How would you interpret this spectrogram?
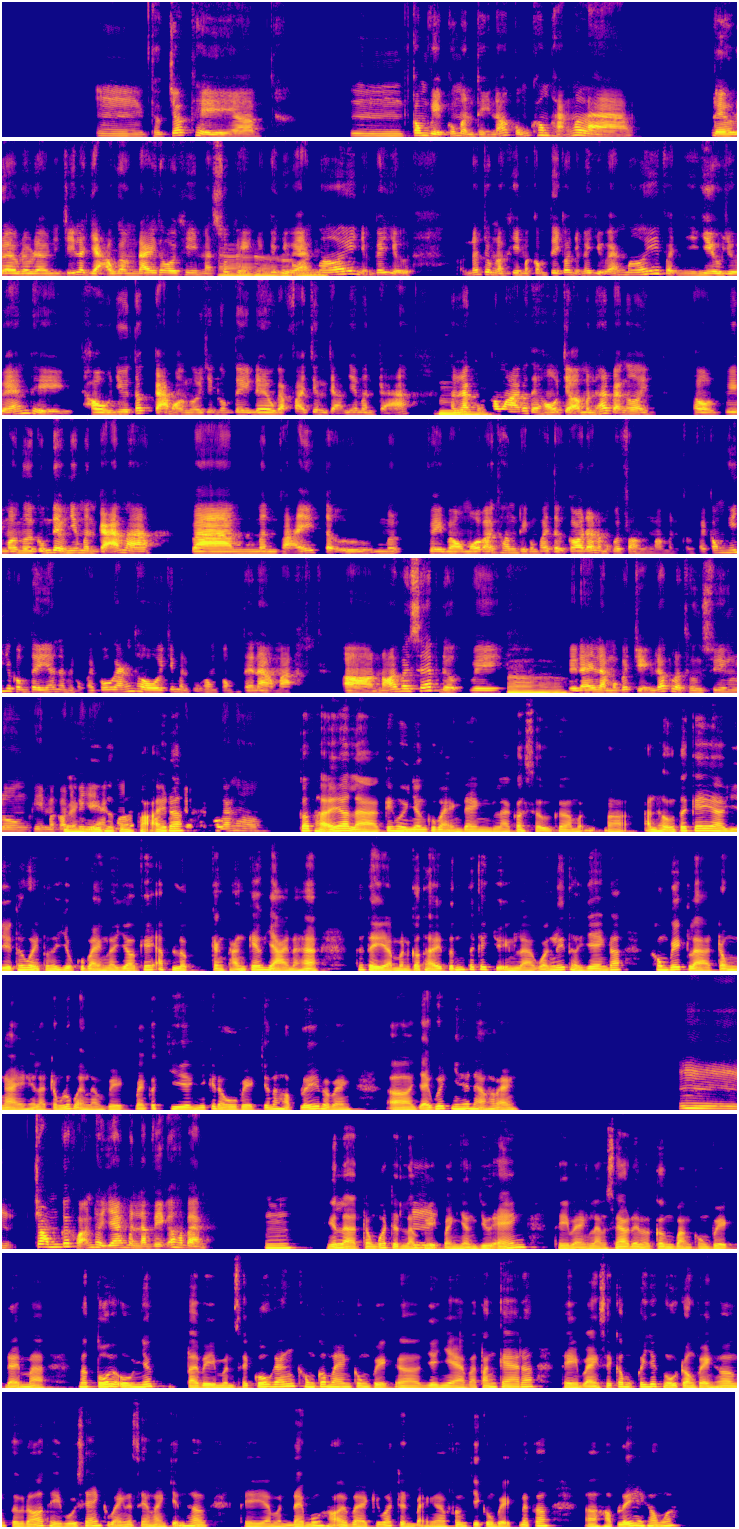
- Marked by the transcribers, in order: other background noise
- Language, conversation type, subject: Vietnamese, advice, Tại sao tôi lại mất động lực sau vài tuần duy trì một thói quen, và làm sao để giữ được lâu dài?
